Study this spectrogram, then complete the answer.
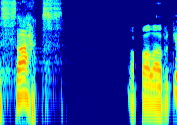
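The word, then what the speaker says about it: σάρξ: A pronúncia, eu não sei se estou certo, mas é sarx, a palavra, que é outra palavra.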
